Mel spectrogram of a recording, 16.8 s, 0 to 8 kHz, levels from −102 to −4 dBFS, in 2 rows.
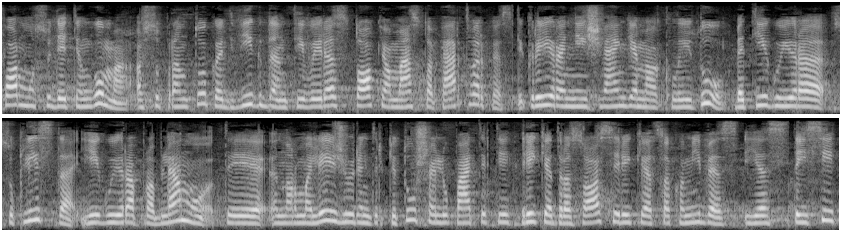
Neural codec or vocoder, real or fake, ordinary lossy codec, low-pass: codec, 16 kHz, 16 kbps, FreqCodec, larger model; fake; AAC, 32 kbps; 7.2 kHz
